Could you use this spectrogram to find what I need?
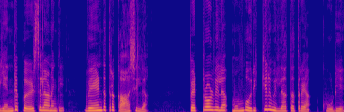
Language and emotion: Malayalam, sad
